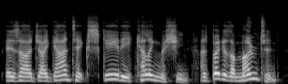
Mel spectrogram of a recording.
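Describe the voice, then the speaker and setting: A quick-witted young Viking boy pleads and bargains in a raised, strained voice, as a man puts him on. His pitch jumps high and loud, close to the mic with no room sound. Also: expressive, no room sound. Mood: urgent. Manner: high, urgent, shouting.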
